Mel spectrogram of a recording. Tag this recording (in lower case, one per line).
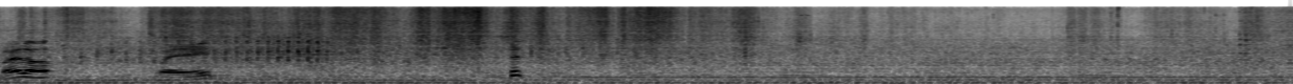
dog whimpering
